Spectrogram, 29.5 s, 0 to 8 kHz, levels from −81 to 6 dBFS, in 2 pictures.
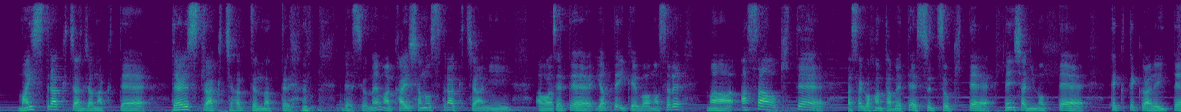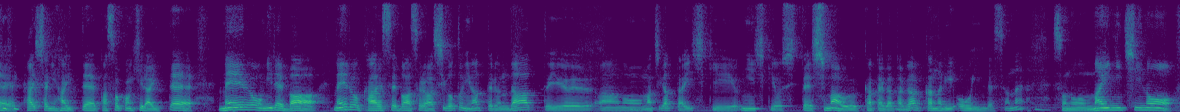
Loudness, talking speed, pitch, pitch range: -29 LUFS, 330 characters per minute, 135 Hz, 115-150 Hz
